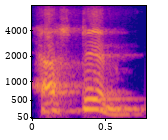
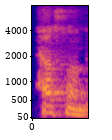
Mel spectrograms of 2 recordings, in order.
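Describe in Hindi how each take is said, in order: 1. बीच में t की ध्वनि का उच्चारण किया जाता है। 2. t की ध्वनि पूरी तरह छोड़ दी जाती है। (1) "सब इसे पढ़ता है हैस्टेन" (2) "आज से इसे अब क्या पढ़ेगा"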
